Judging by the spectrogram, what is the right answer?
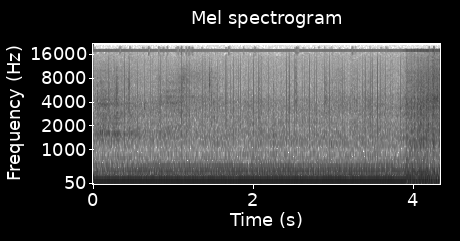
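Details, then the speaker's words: Audi B7 S4 with catless 3-inch downpipes and catback exhaust, at idle: deep, smooth, even burble with steady low tone and no rasp, then a small shift near the end; healthy free-flowing exhaust. "this sounds really nice. Is your exhaust catted or not? Yeah, no cats. So it's the way to go."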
